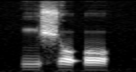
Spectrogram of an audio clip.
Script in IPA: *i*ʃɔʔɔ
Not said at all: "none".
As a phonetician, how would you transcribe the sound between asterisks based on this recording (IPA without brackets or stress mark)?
i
